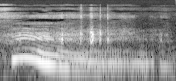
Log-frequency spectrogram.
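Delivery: ordinary delivery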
